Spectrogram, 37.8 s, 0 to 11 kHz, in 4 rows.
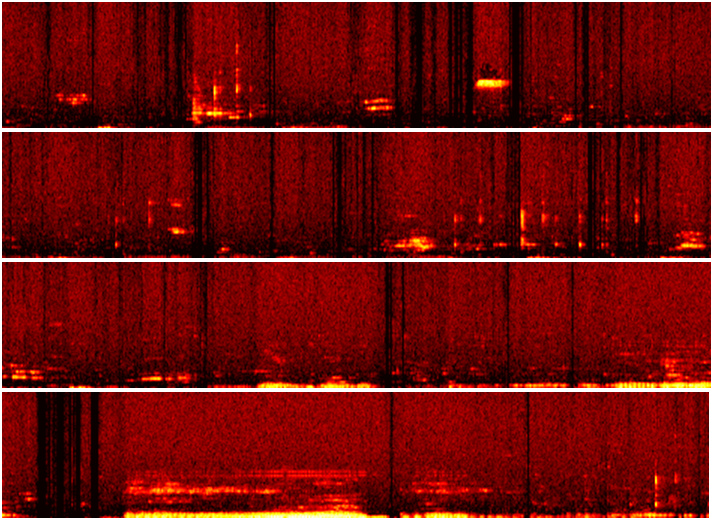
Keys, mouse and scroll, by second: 0.2 q, 1.5 KP_1, 2.9-4.2 middle drag, 4.2-8.1 drag, 4.2-7.2 right drag, 7.8-9.6 right drag, 9.0 click, 10.2 z, 10.6 click, 11.2-12.9 middle drag, 11.5 z, 12.3 z, 14.1 middle click, 14.4 z, 15.2-18.4 middle drag, 18.4-20.0 drag, 18.4-20.0 right drag, 21.4 right click, 29.2 right click, 32.7-37.6 drag, 34.0-37.0 right drag, 37.0-37.7 middle drag.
